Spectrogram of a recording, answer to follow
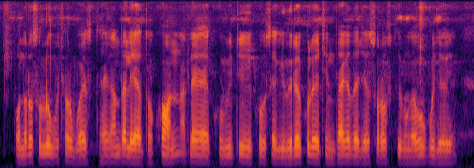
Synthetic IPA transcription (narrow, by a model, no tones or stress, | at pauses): pɔnd̪ɾɔsolubɔt͡ʃʰɔɾbɔjɔst̪aɦɛkant̪alɛjat̪ɔkʰɔnalekʰomiʈikʰoseɡid̪iɾɔkʰulet͡ʃint̪aɡɛd̪ad͡ʒɛsɔɾɔksɔ̥t̪ibʱɔŋɡabɔpud͡ʒeɦɔja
